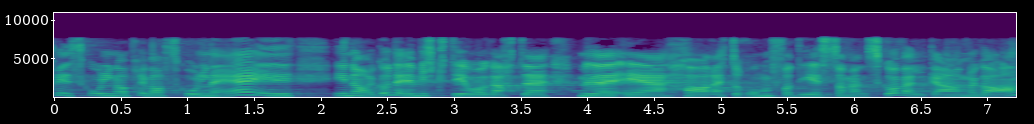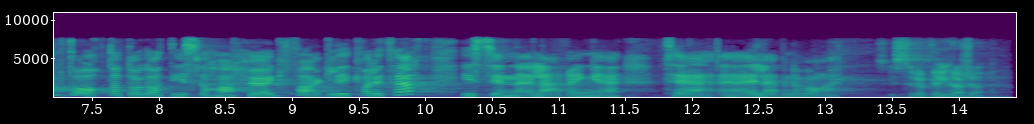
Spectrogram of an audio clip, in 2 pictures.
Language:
Norwegian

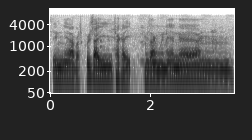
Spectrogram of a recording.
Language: Bodo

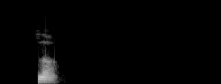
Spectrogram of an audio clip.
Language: Central Kurdish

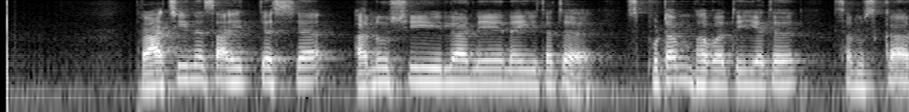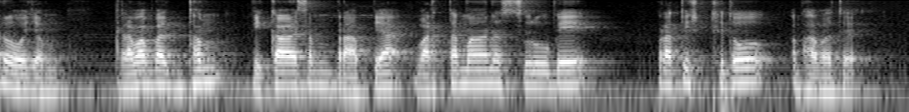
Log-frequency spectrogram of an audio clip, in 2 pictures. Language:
Sanskrit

